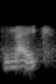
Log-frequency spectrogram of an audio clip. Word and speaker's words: Nike: It doesn't say Nike, which also should be pronounced Nike, right?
